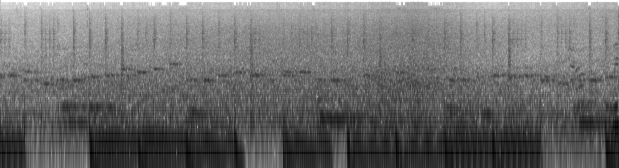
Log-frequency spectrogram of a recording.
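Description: Ocean surf rolls onto a California beach in a continuous washing roar, heard beneath a prominent stepped musical bass line throughout.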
